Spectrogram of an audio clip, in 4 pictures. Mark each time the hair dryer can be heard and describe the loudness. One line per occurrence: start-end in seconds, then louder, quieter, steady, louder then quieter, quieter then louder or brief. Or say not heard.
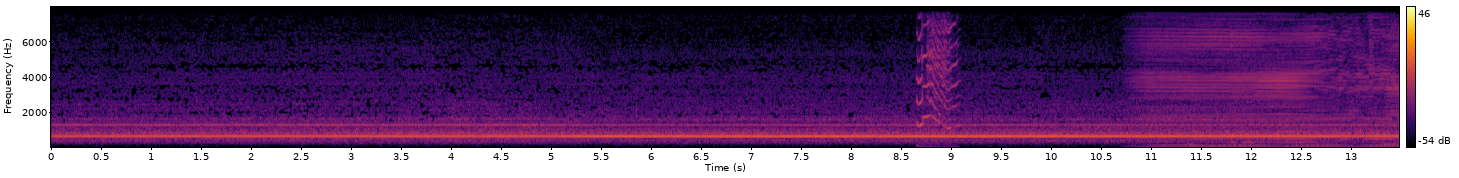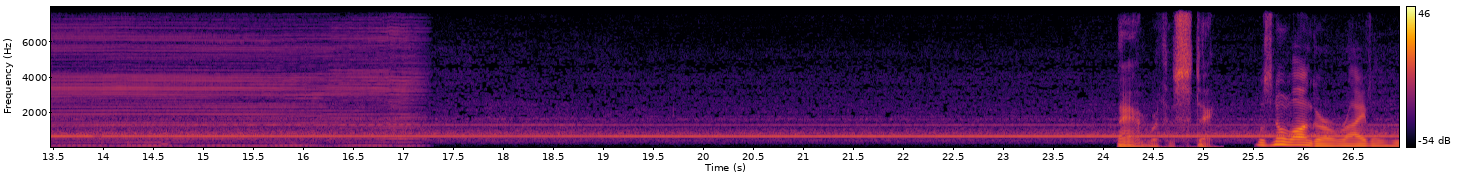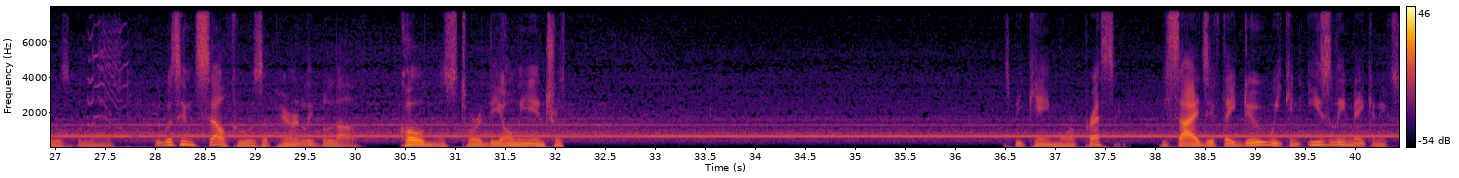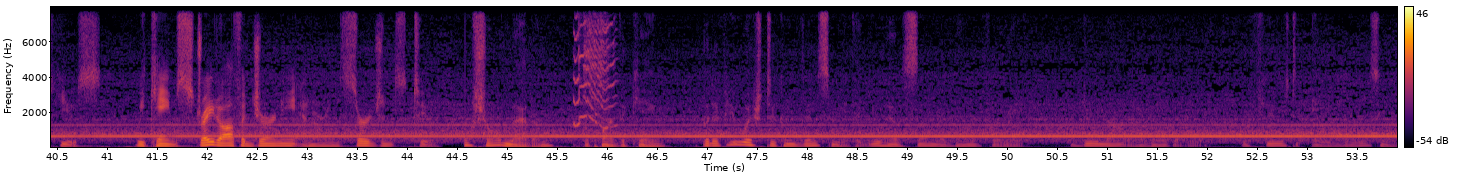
0.0-53.8 steady.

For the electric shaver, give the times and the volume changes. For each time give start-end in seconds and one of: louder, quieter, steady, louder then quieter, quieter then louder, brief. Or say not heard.
10.7-17.3 steady.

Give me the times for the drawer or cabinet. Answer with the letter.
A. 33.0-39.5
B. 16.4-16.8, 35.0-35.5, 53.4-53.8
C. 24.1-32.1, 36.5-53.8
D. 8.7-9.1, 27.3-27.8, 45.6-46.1
D.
